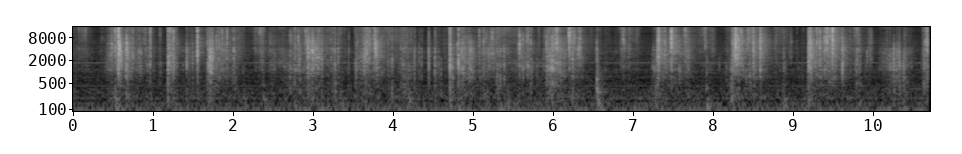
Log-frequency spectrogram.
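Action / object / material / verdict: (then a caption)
scrape / glossy paper catalog pages / paper / none. Fingers with nails pinch, rub and turn the thin pages of an open glossy paper catalog, making bright, papery crinkling. Quick rustles and crisp page flips come in bursts, with short pauses of soft rubbing between them over a faint steady low hum.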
